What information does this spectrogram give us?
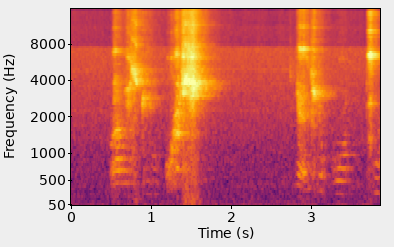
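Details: Pet talking parrot producing speech-like utterances: two quick voiced syllables, a loud breathy rasping phrase, then more short word-like sounds after a brief gap.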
